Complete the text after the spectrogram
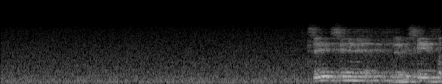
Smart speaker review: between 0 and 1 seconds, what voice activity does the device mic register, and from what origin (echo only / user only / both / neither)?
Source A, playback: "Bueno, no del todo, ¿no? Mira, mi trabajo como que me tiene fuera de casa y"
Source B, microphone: neither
